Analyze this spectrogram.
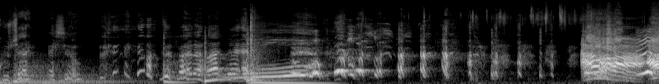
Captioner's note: everyone laughs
